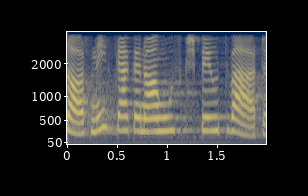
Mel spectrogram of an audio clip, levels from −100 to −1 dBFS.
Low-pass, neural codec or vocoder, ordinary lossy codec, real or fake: 3.6 kHz; none; none; real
